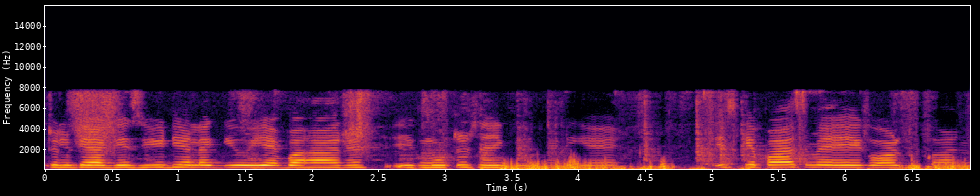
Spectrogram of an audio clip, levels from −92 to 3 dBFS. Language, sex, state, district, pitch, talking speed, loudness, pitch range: Hindi, female, Rajasthan, Bikaner, 245 Hz, 175 wpm, -15 LUFS, 240-255 Hz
